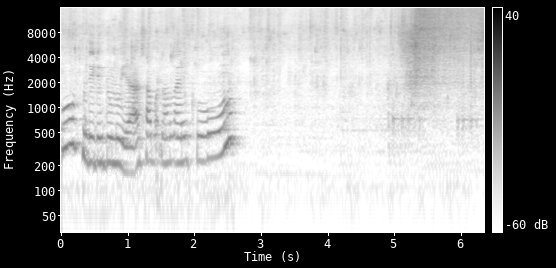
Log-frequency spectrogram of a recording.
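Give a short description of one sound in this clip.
Sauce bubbles and simmers softly in a pan.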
